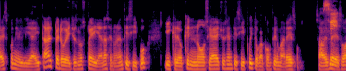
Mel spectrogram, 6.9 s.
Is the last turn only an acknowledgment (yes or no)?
no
